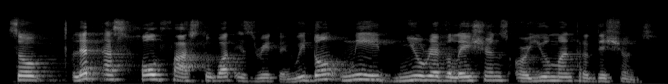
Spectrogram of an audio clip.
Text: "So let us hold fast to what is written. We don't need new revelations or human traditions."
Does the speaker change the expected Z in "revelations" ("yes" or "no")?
yes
